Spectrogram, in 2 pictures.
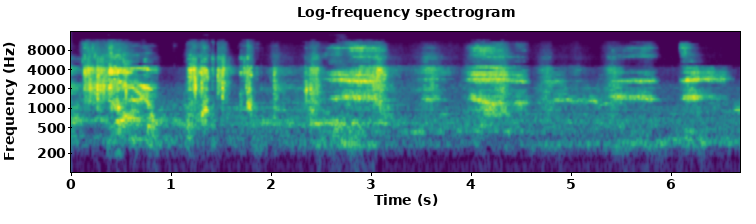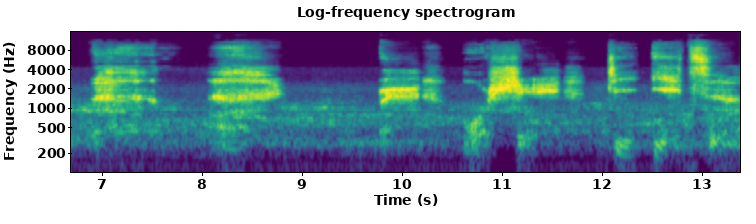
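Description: A man speaks in a strained, hoarse voice, close by.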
